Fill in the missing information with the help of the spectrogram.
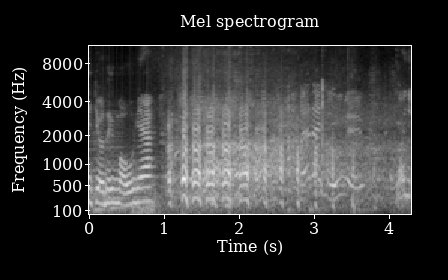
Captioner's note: laughter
